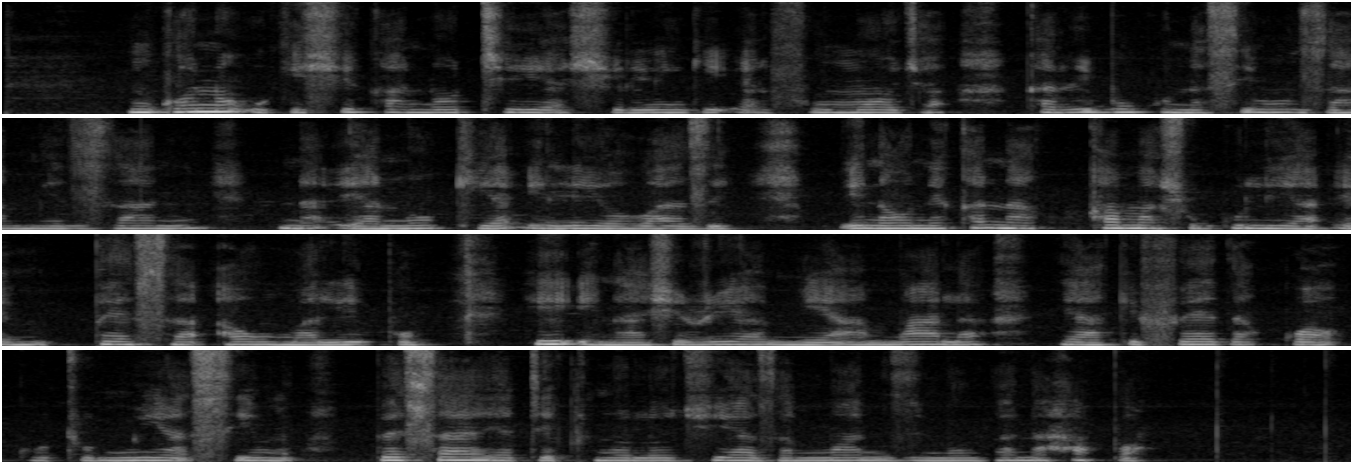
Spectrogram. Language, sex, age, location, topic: Swahili, female, 36-49, Kisii, finance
